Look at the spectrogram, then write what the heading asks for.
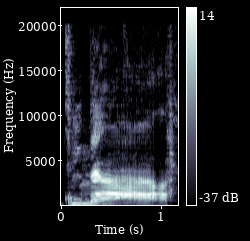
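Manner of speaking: drawn-out Sopranos-style Italian-American exclamation; Italian-American outburst. Retold or imitated. Streamer recalling a bite of food after Sopranos clips, Italian-American exclamation. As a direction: burst out like an Italian-American mobster, stretching the last vowel. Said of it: "watching so many fucking Sopranos clips".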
